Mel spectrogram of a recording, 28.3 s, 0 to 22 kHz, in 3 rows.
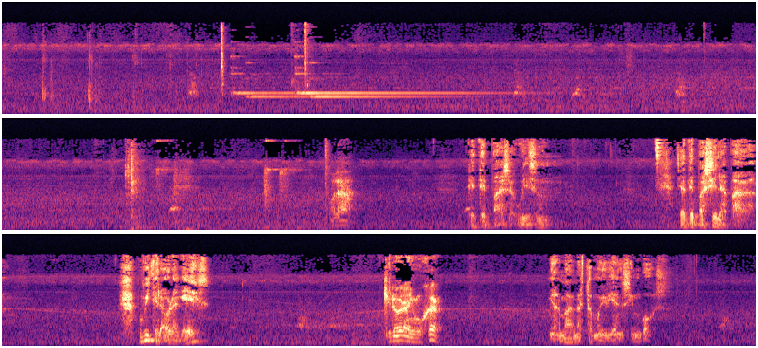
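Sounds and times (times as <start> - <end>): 
steady chorus of crickets: 0.0 - 28.2
two-note doorbell chime at a house: 2.9 - 6.4
speech: 15.3 - 16.4, 17.9 - 18.9, 20.6 - 21.5, 23.7 - 24.4, 25.7 - 27.2.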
